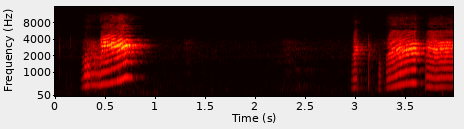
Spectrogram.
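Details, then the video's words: Ringneck green parrot talking in its natural voice: a rising, word-like phrase, a long silence, then a quick cluster of clipped, nasal, speech-like syllables in a clean, quiet setting. "Natural Sound of Talking Ringneck green parrot"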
